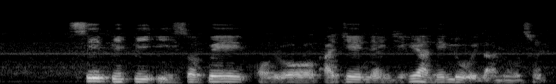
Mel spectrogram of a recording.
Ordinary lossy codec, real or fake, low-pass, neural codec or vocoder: none; fake; 7.2 kHz; vocoder, 44.1 kHz, 80 mel bands, Vocos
